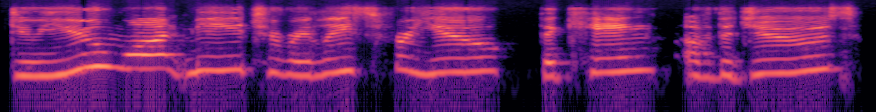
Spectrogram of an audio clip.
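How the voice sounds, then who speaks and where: A woman playing a questioning Roman governor in an amateur scripture reading, speaking deliberately. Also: sits high. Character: Pilate, questioning Roman governor addressing a crowd. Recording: dull lo-fi home recording.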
